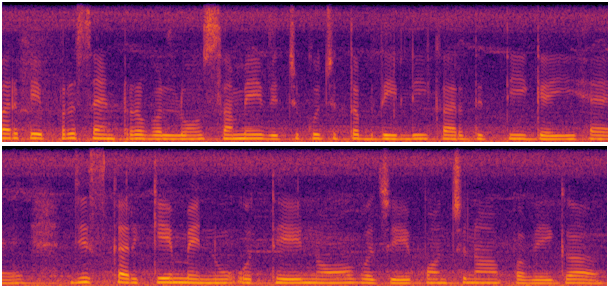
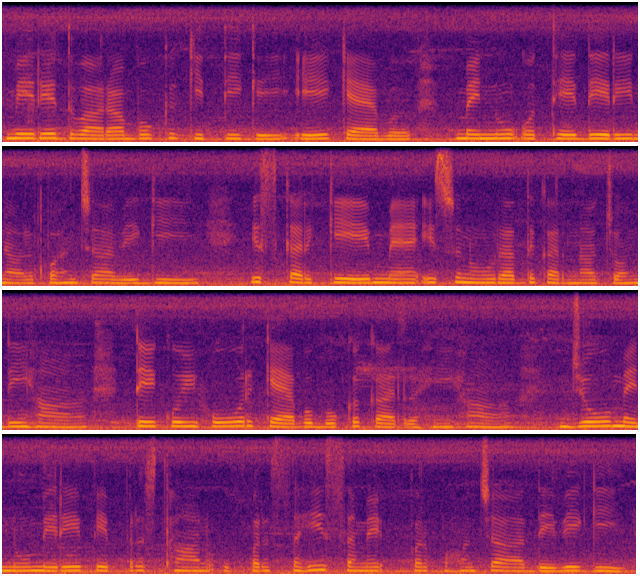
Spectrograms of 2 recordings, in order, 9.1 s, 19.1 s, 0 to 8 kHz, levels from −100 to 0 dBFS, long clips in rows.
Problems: background sounds at intervals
